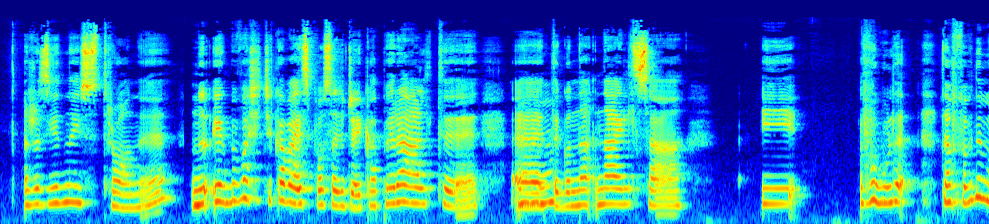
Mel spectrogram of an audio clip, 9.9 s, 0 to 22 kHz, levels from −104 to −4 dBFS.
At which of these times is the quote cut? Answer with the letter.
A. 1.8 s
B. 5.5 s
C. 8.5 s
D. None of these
A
